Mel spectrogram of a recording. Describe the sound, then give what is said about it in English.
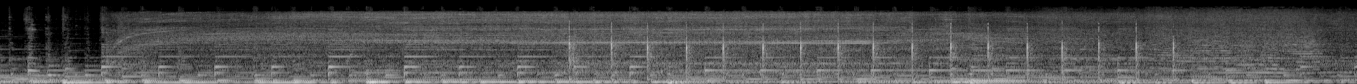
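A steady, gritty scraping of wood being sawed, building into quick rhythmic strokes that repeat evenly for several seconds, fairly loud over a low continuous hum. “then the administration started coming up because they're hearing a lot of sawing and they're hearing, you know, they're probably smelling dust and there's like, you know, the smell of epoxy.”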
